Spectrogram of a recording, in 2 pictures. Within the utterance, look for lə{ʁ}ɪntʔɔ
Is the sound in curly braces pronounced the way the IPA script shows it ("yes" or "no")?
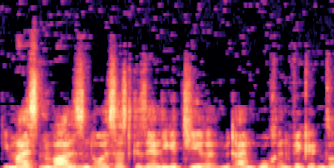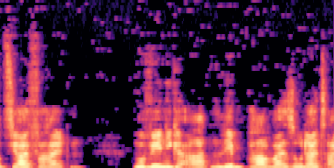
no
